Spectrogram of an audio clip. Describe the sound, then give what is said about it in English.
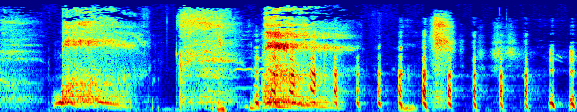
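A voice imitates heavy respirator breathing in a squawky Donald Duck-like tone: a few long, raspy breaths, then a quick rhythmic string of short sputtering bursts. “Mickey Mouse, but the breathing is Donald's noise.”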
